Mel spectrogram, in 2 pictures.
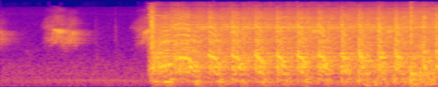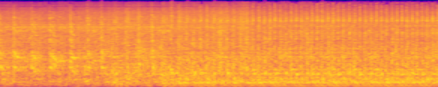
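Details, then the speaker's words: Freshly rebuilt Mazda off-road diesel engine after first startup: brief crank, then smooth, even diesel idle with no missing beats, cold-start advance disengaged; owner believes the previous engine's timing was one tooth off. "so i'll i'll fire it up and we can just hear it idle it's so smooth so smooth it's so good"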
